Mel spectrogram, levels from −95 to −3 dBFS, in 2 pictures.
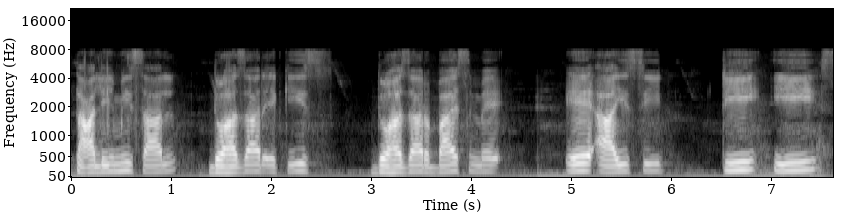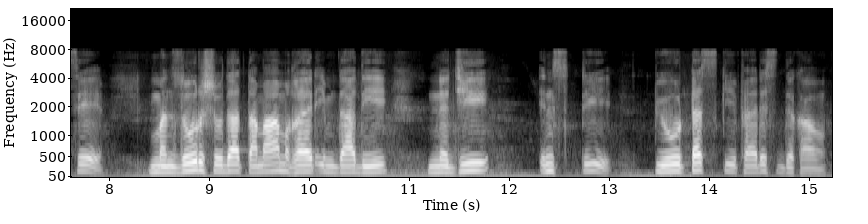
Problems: constant background noise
